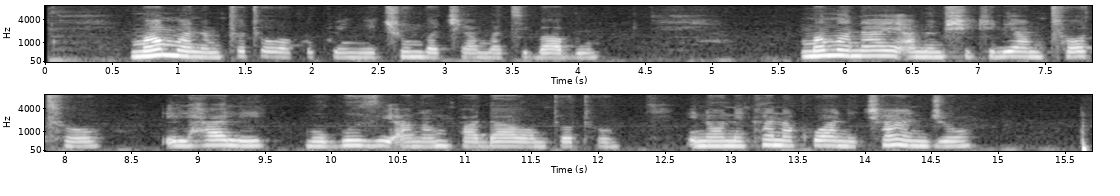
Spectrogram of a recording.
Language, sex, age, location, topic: Swahili, female, 18-24, Wajir, health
